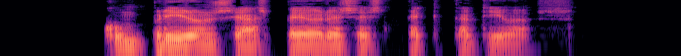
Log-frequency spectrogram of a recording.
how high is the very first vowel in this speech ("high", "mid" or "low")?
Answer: high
